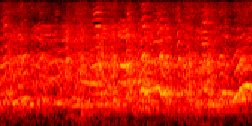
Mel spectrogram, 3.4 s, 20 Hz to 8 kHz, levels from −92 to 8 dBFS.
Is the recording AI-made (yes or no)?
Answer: no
